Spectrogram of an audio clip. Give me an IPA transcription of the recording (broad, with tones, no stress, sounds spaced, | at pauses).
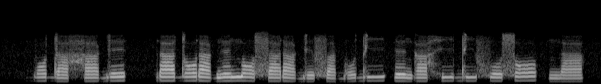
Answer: b ɔ˧ d a˨ h a˧ ɡ e˦ | ɾ a˦ d ɔ˦ ɾ a˧ ɡ ɛ̃˦ n ɔ˦˨ s a˧ ɾ a˨ ɡ e˨ f a˨ ɡ o˨˦ d i˦ | ɛ̃˧ ɡ a˧ h i˧ d i˧ f o˧ s ɔ˦ | n a˧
